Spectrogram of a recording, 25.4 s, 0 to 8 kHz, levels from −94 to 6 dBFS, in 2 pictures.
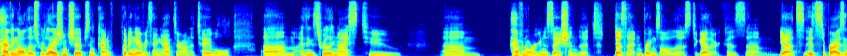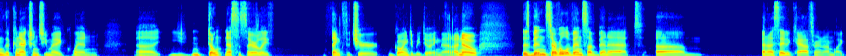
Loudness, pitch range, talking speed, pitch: -25 LUFS, 105-130 Hz, 175 wpm, 115 Hz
